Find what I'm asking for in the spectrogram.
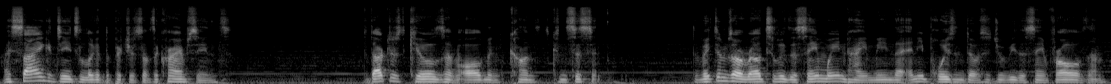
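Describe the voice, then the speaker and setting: A man's voice: fairly low pitch, quick pace, a little mellow, faint music behind. A man hosting a gaming video, reading game text aloud and adding casual commentary.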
